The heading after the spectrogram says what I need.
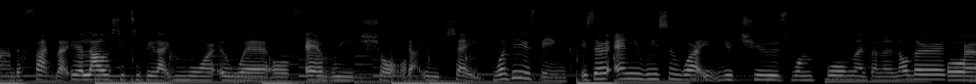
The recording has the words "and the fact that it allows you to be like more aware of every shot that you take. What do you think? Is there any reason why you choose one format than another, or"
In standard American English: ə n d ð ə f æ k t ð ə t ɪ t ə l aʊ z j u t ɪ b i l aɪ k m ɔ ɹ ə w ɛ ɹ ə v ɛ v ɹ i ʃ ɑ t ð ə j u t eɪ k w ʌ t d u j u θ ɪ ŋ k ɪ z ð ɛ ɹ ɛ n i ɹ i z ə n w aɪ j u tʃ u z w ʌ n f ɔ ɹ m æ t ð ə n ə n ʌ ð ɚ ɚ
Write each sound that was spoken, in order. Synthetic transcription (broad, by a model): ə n ð ə f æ k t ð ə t ɪ t ə l aʊ z j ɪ t ɪ b i l aɪ k m ɔ ɹ ə w ɛ ɹ ə v ɛ v ɹ i ʃ ɑ t ð ə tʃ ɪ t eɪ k w ʌ t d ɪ j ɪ θ ɪ ŋ k ɪ z ð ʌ ɹ ɛ n i ɹ i z ə n w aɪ j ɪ tʃ u z w ʌ n f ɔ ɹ m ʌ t ð ə n ə n ʌ ð ɚ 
